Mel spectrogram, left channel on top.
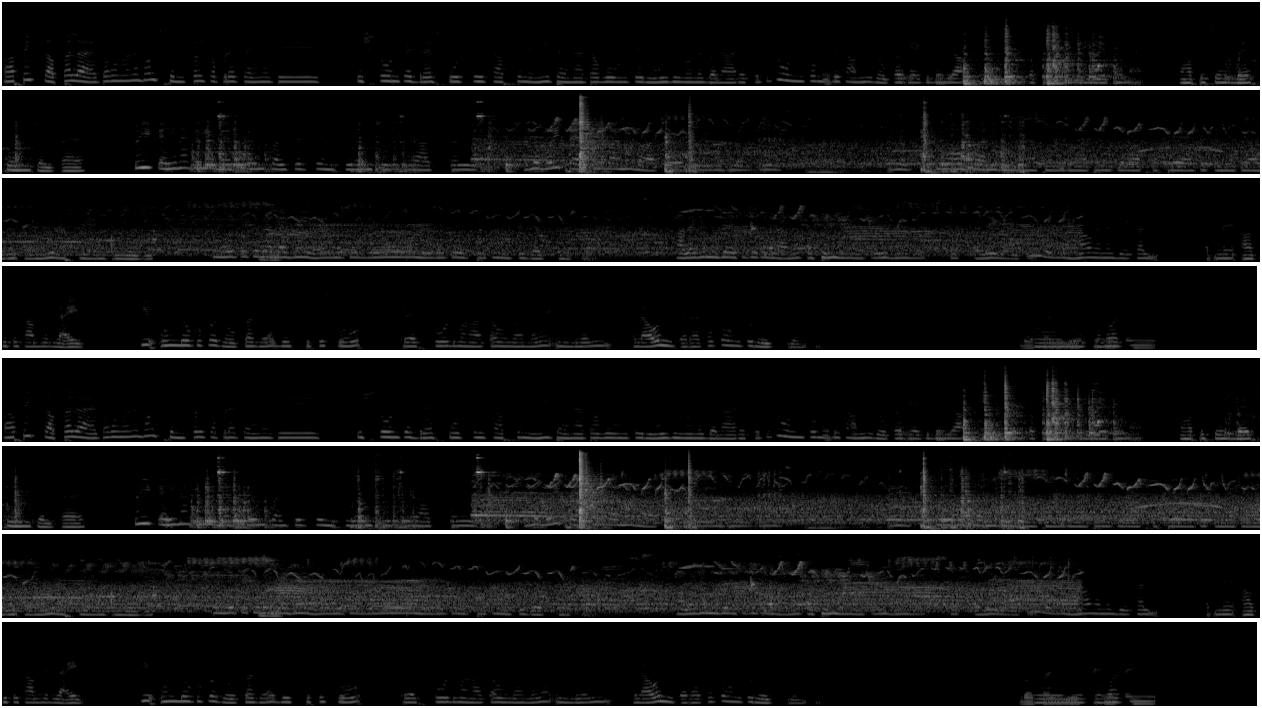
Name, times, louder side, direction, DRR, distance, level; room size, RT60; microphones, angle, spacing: voice 1, 0.0-3.2 3.5-11.4 11.8-13.4 13.9-17.3 17.8-21.0 21.4-26.7 27.3-31.1 31.9-36.7 37.2-38.6 39.1-41.3 41.7-46.0 48.1-49.0, left 1 dB, 10° left, 0.7 m, -53 dB
sound 1, 9.0-11.2 12.2-12.8 14.2-15.5 15.9-16.8 17.1-18.9 19.2-20.3 20.9-21.5 21.8-22.8, right 7 dB, 55° right, 1.2 m, -40 dB
sound 2, 17.3-36.0, right 6 dB, 30° right, 0.4 m, -48 dB
voice 2, 47.9-49.3, right 5 dB, 85° right, 0.5 m, -56 dB
3.0 x 2.4 x 2.7 m
head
